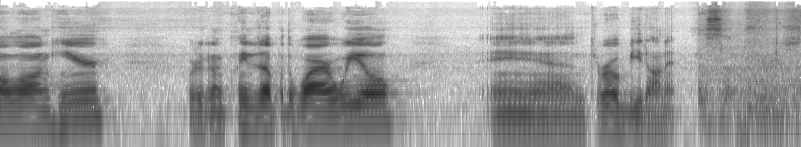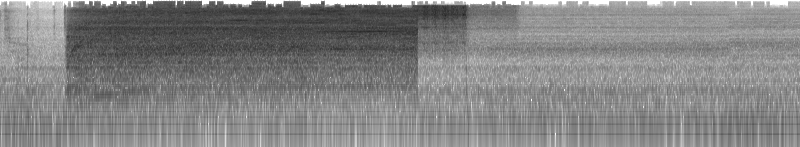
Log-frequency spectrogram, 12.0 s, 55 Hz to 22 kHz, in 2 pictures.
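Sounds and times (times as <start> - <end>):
power tool motor whine: 6.5 - 12.0.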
